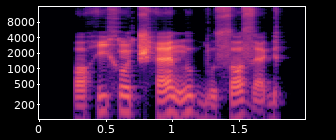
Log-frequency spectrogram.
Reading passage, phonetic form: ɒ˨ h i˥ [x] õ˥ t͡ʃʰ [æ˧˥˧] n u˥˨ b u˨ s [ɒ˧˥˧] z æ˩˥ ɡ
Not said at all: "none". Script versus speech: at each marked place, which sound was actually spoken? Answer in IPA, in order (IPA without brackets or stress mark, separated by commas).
x, æ˧˥˧, ɒ˧˥˧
